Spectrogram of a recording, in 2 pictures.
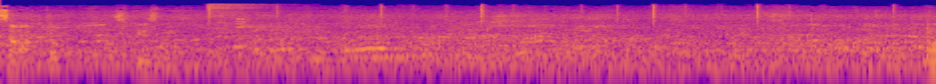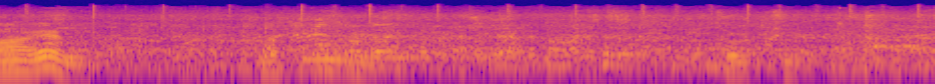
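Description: A crowd of people chatters outdoors all around.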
